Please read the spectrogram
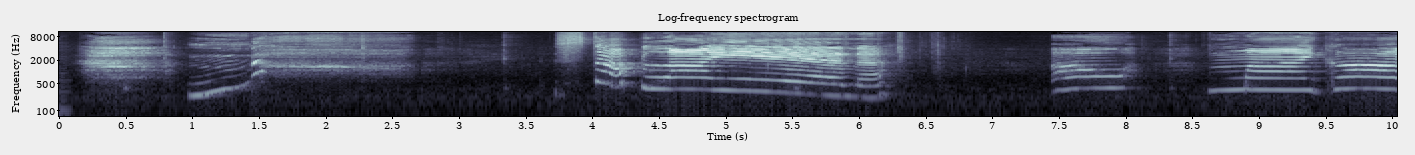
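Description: A woman's wordless excited vocal sounds: a rising squeal, then one long falling cry, then shorter high cries near the end, all cries of delight.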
